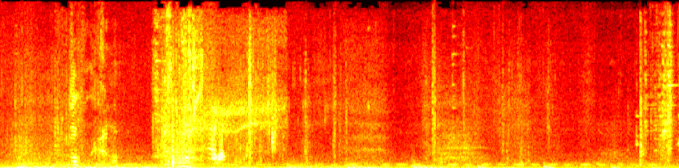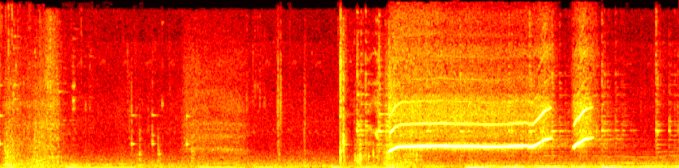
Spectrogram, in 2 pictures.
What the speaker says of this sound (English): Don't whistle.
